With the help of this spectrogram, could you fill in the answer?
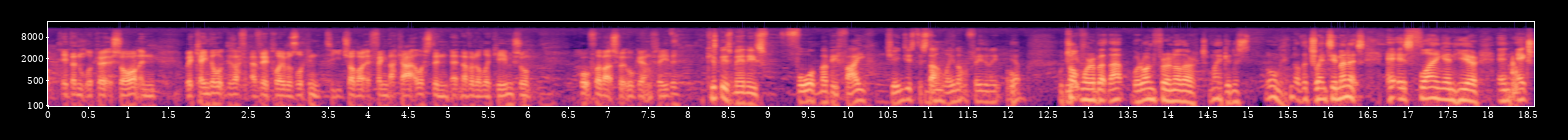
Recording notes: live from The Radisson Red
